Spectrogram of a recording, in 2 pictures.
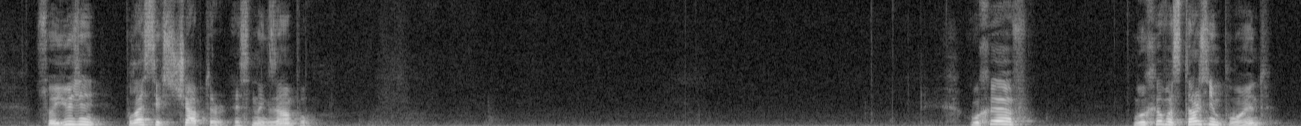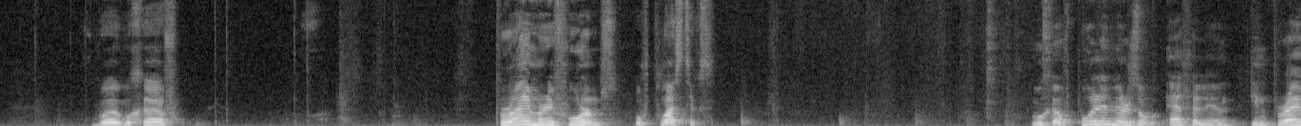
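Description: A man lectures calmly through a microphone, with pauses between phrases.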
